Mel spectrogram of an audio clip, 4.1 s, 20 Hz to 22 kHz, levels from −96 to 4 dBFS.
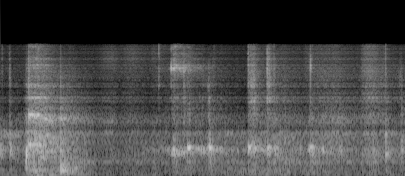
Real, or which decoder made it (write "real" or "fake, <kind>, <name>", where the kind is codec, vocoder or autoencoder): fake, autoencoder, DAC-VAE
